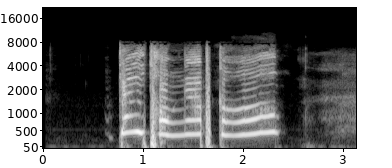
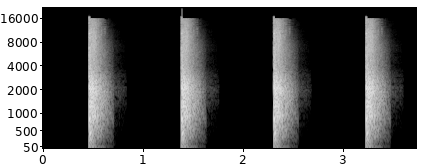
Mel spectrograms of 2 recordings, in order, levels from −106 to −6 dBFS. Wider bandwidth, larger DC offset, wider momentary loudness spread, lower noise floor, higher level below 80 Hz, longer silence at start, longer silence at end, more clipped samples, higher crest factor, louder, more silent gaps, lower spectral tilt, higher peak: second, 8 kHz vs 16 kHz; neither; second, 7 LU vs 10 LU; second, -73 dBFS vs under -90 dBFS; first, -40 dBFS vs -58 dBFS; first, 0.75 s vs 0.45 s; first, 0.8 s vs 0.3 s; neither; second, 14 dB vs 20 dB; about the same, -18 LUFS vs -16 LUFS; second, none vs 0.84-1.38 s, 1.76-2.30 s, 2.68-3.22 s; first, -4 dB/octave vs 2 dB/octave; second, -6 dBFS vs 0 dBFS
